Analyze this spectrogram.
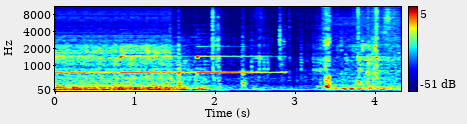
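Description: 6.5-litre turbo diesel of a 2001 Hummer H1 idling with a steady low rumble and a thin high tone, both fading out between about one and a half and three seconds in. A single sharp knock follows at about three and a half seconds, then a few light clicks.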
